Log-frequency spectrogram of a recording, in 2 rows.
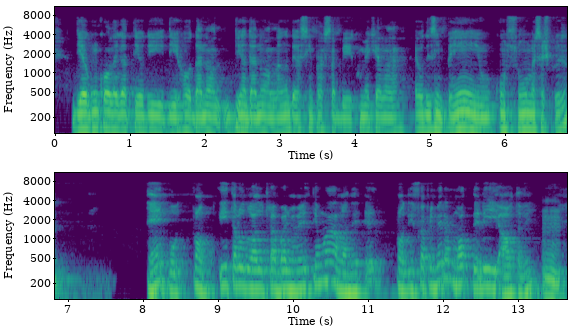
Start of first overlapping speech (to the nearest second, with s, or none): none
